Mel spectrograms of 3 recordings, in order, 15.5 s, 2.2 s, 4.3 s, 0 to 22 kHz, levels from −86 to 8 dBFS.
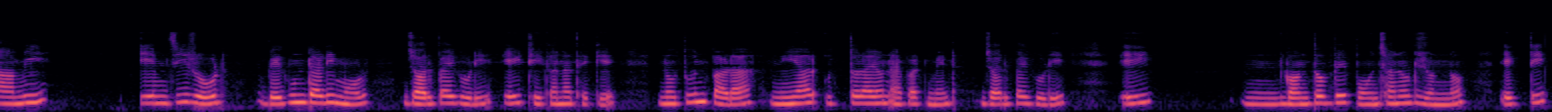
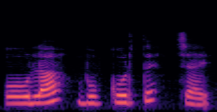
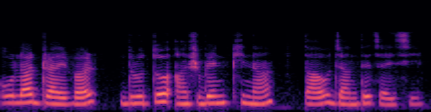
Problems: none marked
